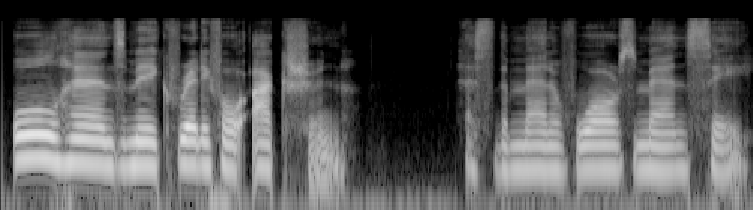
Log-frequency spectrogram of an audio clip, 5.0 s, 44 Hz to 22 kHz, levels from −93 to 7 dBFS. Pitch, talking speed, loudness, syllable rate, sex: 160 Hz, 155 wpm, -17 LUFS, 3.7 syllables/s, female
